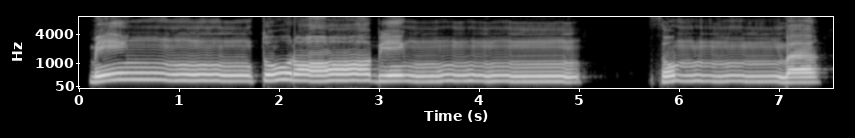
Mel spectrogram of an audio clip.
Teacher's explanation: তা আর এখানে তানবিনের পরে ইকফার হরফ সা দুটোটাই ইকফা গুন্নাহ দুটোটাই একরকম গুন্নাহ হবে নাকের ভিতরে লুকিয়ে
